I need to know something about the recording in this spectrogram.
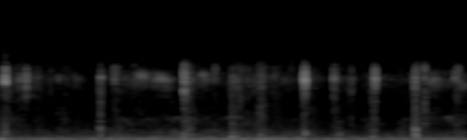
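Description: Black whisk beating an egg into thick, sticky batter in a glass bowl: irregular clicks and taps of the whisk against the glass, about five in two seconds, over a low steady rumble.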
